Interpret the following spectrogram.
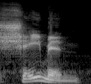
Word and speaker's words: shaman: actual thing thing and that's how it's said it's Shaman like that's we don't have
